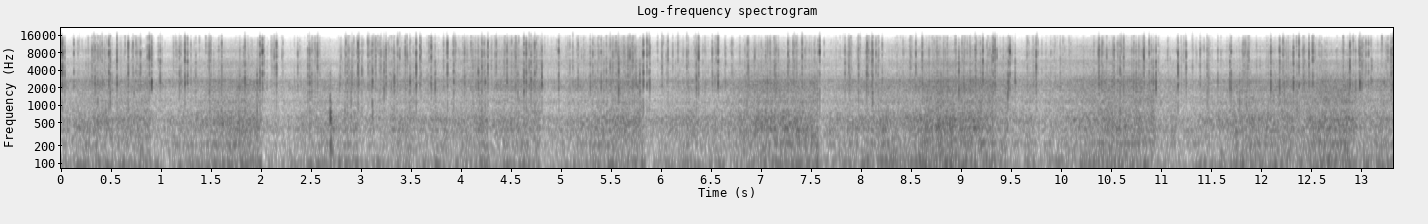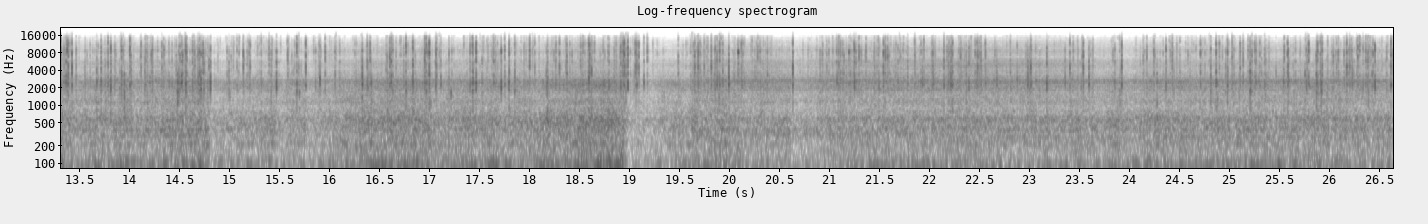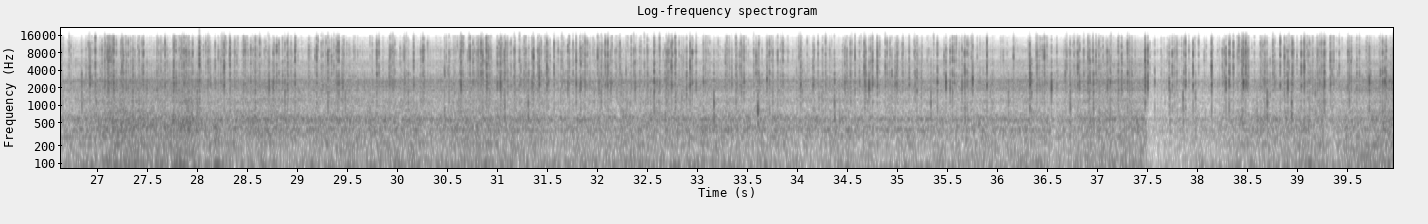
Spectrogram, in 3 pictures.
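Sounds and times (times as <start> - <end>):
tyres hissing on wet road: 0.0 - 39.9.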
